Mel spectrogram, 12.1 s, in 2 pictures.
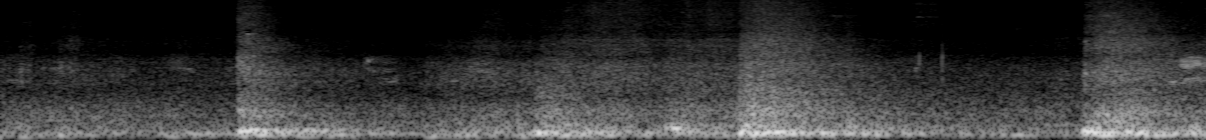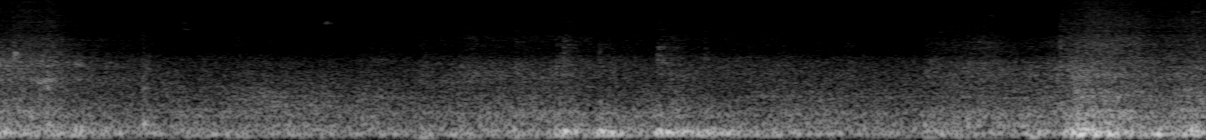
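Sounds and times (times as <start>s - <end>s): train cars jolting: 0.0s - 7.0s, 8.0s - 12.0s
freight train rumbling on rails: 0.0s - 12.0s.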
